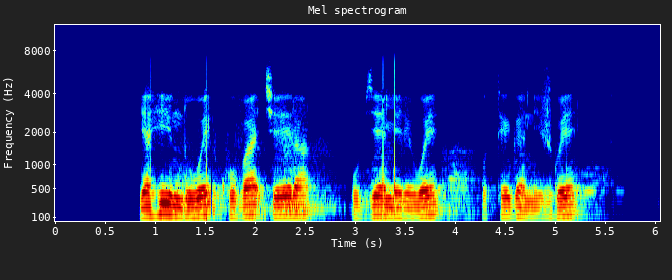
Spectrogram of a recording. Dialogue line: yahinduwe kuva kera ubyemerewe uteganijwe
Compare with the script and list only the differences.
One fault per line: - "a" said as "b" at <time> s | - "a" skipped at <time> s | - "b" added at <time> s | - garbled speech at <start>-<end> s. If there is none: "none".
none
